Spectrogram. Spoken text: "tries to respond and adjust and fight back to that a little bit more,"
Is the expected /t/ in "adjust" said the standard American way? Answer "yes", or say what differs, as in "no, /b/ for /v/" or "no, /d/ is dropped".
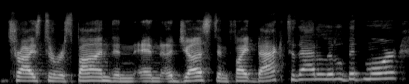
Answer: yes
